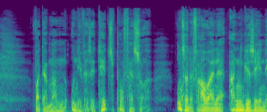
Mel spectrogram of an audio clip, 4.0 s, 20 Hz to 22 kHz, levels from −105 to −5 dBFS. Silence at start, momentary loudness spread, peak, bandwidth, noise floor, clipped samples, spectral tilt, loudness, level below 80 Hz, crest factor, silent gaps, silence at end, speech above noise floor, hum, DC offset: 0 s; 10 LU; -2 dBFS; 16 kHz; -45 dBFS; under 0.1%; -5.5 dB/octave; -21 LUFS; -32 dBFS; 18 dB; none; 0 s; 25 dB; none; under 0.1%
